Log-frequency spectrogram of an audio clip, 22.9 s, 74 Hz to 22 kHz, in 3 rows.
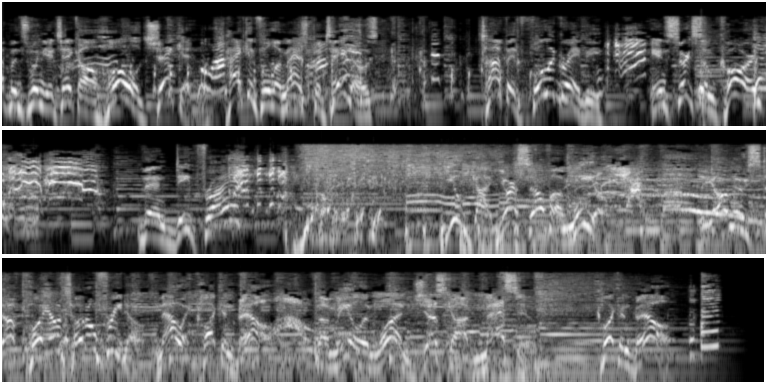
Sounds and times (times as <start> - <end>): Music: 0.0 - 22.8
Speech: 9.0 - 10.0, 21.2 - 22.0.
